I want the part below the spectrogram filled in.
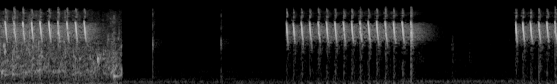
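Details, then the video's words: Bar-winged prinia singing ngebren as a training song for other birds, with splashing water at the start. Bursts of rapid, high, evenly spaced notes are broken by short pauses and isolated clicks. "Masteran ciblek ngebren + gemercik air"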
